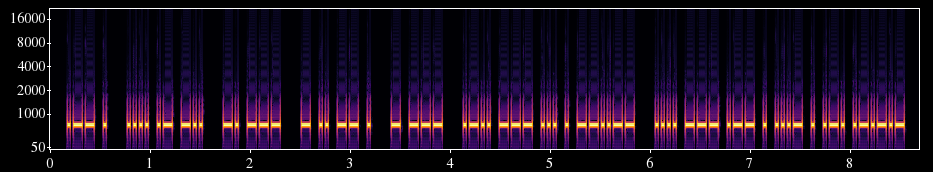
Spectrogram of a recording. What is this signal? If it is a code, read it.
Morse code, heard as a keyed tone, about 40 wpm, 700 Hz. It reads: WE HAD NO TIME TO LOSE, HOWEVER.
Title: Sentences from Top 1100 Words 40wpm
